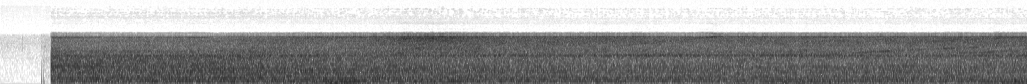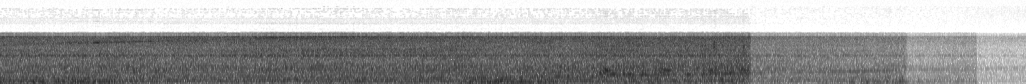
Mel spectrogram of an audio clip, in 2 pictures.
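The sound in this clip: Aircraft engine number two starting: a loud, steady roar with faint whining tones sliding upward. The level drops sharply near the end before cutting out.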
